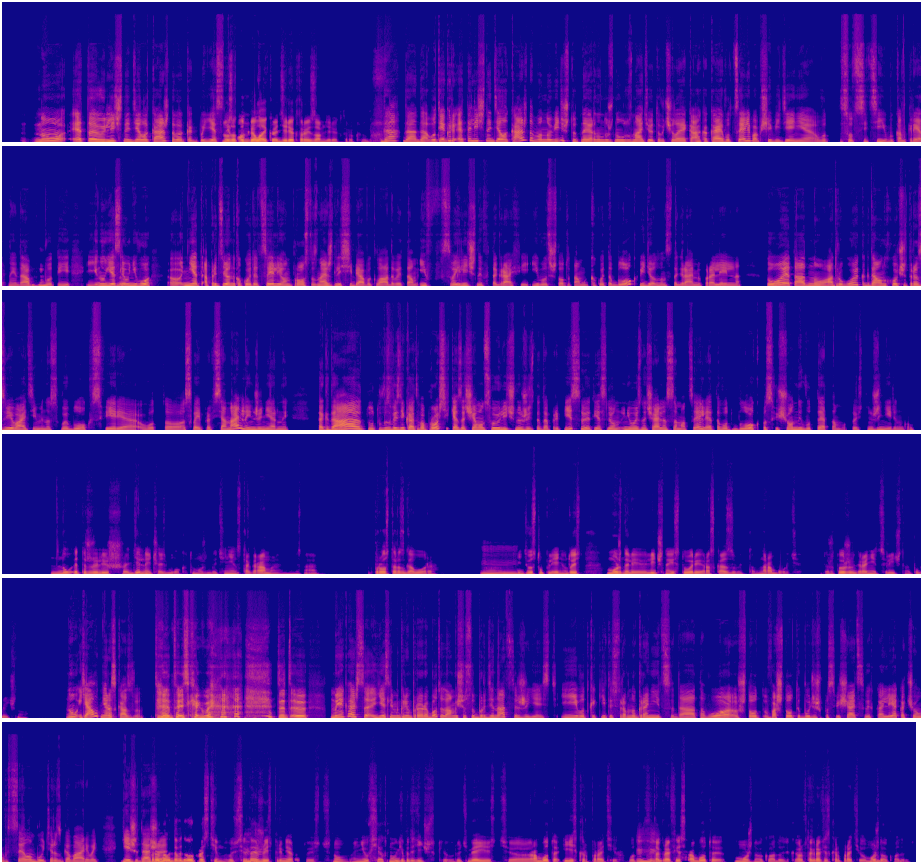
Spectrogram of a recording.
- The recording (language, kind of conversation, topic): Russian, podcast, Какие границы ты устанавливаешь между личным и публичным?
- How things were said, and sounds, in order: chuckle; tapping; laugh; laughing while speaking: "То то есть"; other noise; unintelligible speech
